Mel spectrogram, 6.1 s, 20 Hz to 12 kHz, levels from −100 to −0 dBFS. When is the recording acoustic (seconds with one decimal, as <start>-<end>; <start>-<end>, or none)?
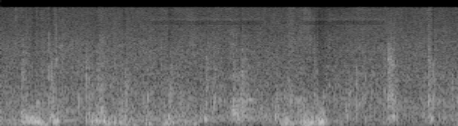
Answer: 0.0-2.0; 3.5-4.0; 5.1-6.1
